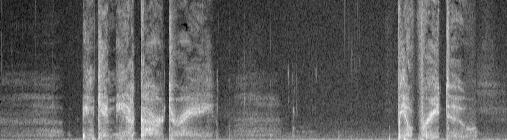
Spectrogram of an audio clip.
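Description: A man whispering close to a clip-on microphone, in two stretches with a pause between, over a steady low hum.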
